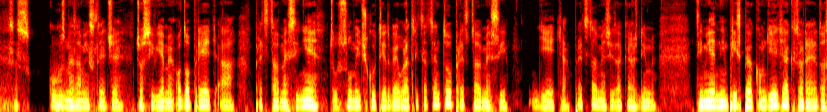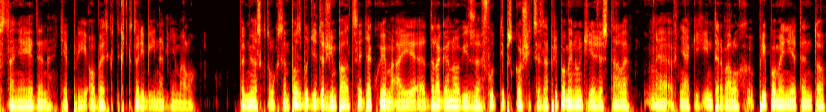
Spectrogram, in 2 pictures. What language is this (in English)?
Slovak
